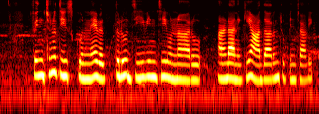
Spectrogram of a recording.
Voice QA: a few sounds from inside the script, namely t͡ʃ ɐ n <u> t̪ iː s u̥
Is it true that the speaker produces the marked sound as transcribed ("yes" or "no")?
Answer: yes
